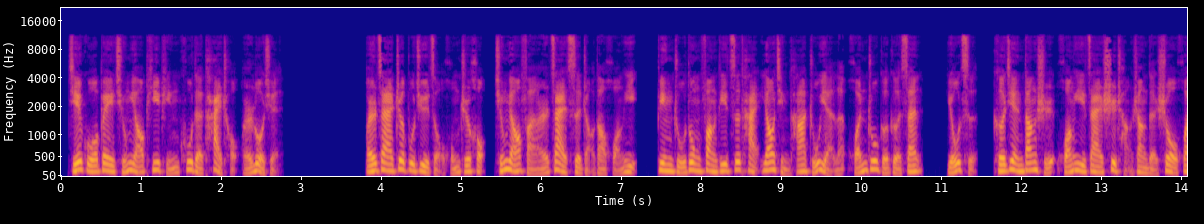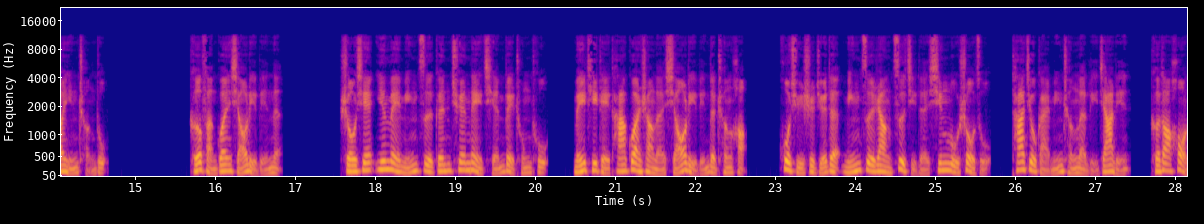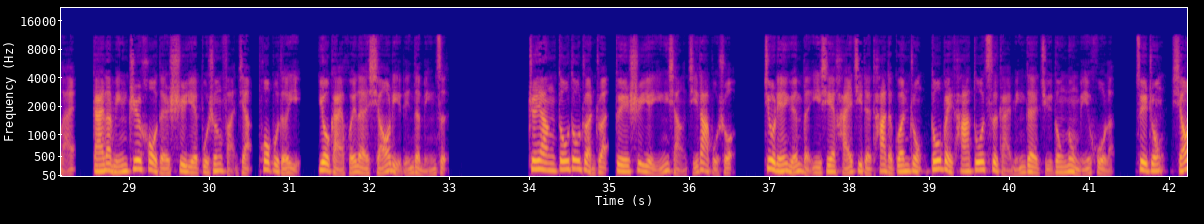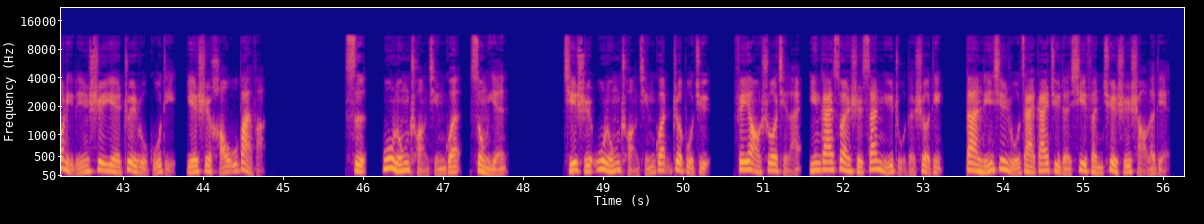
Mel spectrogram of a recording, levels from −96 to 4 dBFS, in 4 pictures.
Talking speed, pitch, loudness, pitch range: 280 characters per minute, 150 Hz, -21 LUFS, 130-175 Hz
